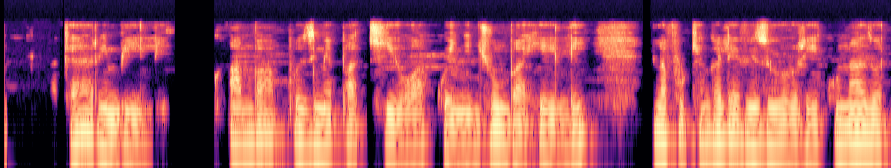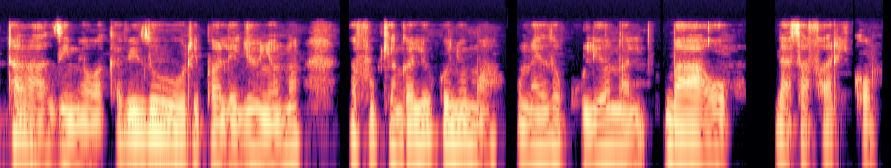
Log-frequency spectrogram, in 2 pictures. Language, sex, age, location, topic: Swahili, male, 18-24, Kisii, finance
